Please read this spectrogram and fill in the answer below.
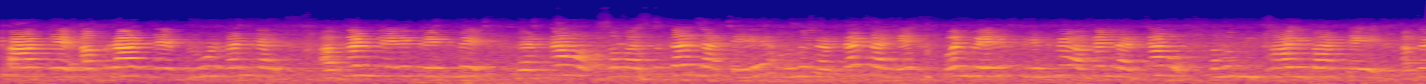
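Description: A high-pitched woman's voice calling out in quick rising and falling phrases, without a break.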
